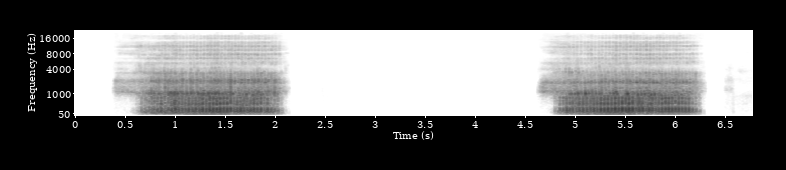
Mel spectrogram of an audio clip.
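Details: Loud snoring recording: two long, harsh, rattling noisy breaths about four seconds apart, with silence between them.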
